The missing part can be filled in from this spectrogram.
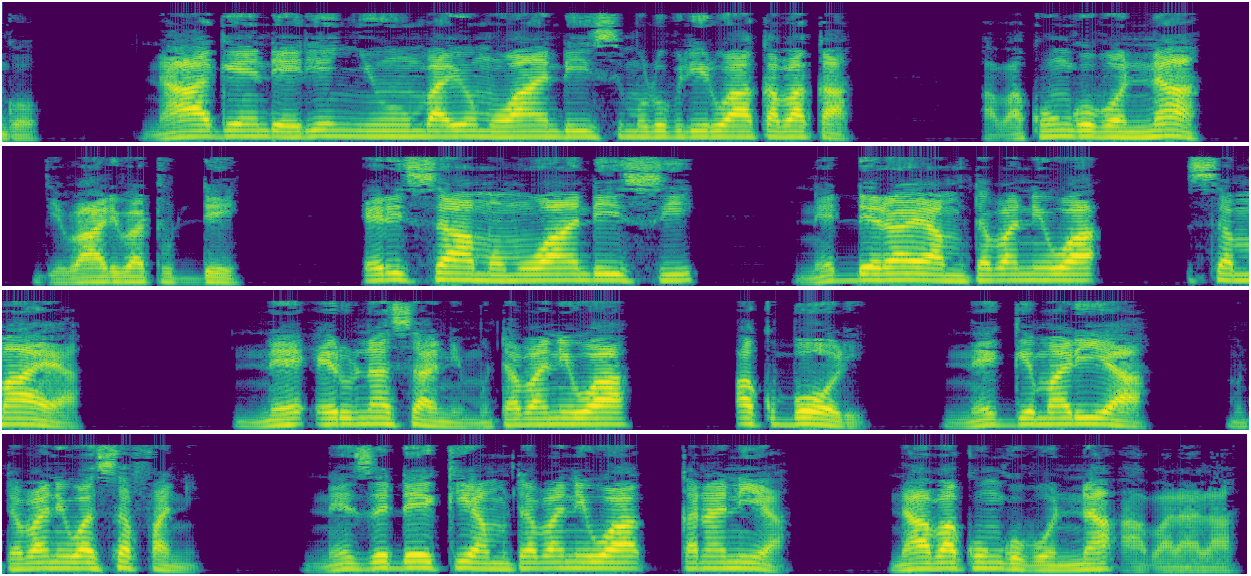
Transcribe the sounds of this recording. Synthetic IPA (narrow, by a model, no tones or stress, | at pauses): ɡo̰ | naːɡe̞ːnde̞ːɾje̞ɲːuːmbajo̞ːmuwaːndiːsimuluβiɾiɾwaːkaβaka̰ː | βa̰kuːŋɡuβo̞nːa | ɟe̞̰βaːliβatudːe̞ | eɾisamo̞ːmuwaːndiːsi | ne̞dːe̞ɾajamutaβaniwa | samaja̰ | ne̞ʔːɾunasanimutaβaniwaː | kubo̞lḭ | ne̞ɡe̞malija | mutaβaniwasafanḭ | ne̞ze̞de̞kijamutaβaniwakananija̰ | naːβakuːŋɡuβo̞nːaʔa̰βa̰la̰la̰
